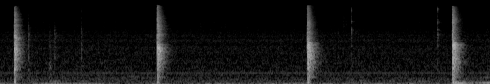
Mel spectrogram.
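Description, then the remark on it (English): A slow clap: four sharp, crisp hand claps spaced evenly about a second and a half apart, each one short and bright against a quiet background with no voices. “It's a slow clap.”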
